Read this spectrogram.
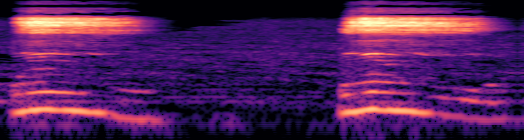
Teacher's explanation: Next, we have z, z. There is vibration, and this is an example of voiced consonant.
